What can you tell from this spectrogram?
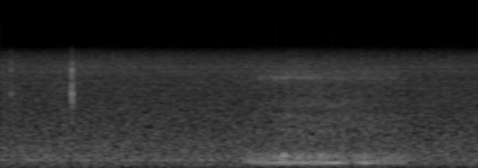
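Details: A Shiba dog sleeping in the family bed snores loudly: snoring.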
